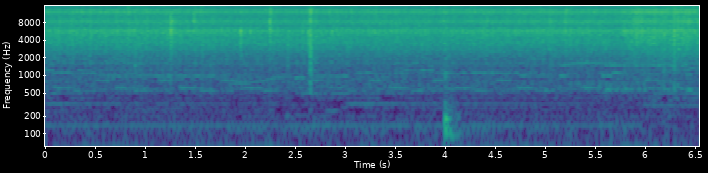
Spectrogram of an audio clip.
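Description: Cauliflower rice sizzles and crackles steadily in hot avocado oil, with faint occasional clinks of a utensil against the pan.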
